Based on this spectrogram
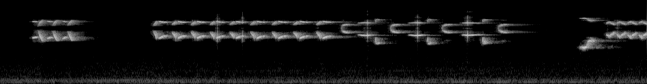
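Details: Northern mockingbird singing in nature with a long, unbroken run of rapid repeated notes that shifts into a new, more complex pattern midway, then pauses before a fresh phrase.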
